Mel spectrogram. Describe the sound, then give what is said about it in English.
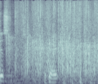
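A TV studio audience breaks into steady applause, a 'Q&A clap', a dense, even wash of many hands clapping that holds at a fairly loud level for about two seconds, with a faint voice briefly rising above it. “So this is a Q&A clap.”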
